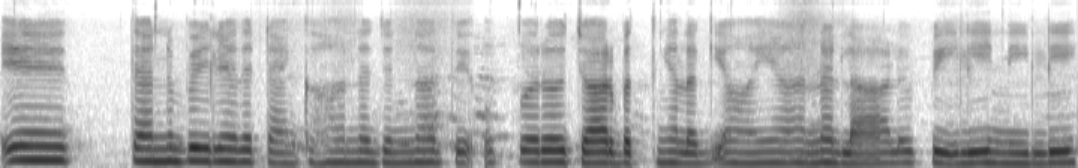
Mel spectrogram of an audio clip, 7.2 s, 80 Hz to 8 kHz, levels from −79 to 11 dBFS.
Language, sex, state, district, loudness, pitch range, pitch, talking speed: Punjabi, female, Punjab, Fazilka, -16 LUFS, 185-200 Hz, 195 Hz, 135 wpm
